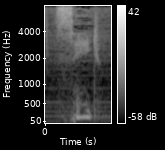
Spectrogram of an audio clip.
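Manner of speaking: hushed whispered reply; whispered certainty to her husband. Retold or imitated. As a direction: breathe it like a secret. Quiet confirmation to husband.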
